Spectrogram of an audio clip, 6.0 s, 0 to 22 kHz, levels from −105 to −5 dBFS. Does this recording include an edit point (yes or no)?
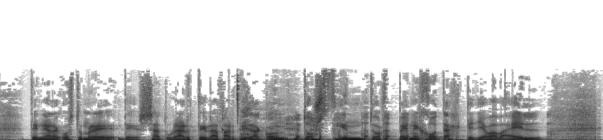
no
